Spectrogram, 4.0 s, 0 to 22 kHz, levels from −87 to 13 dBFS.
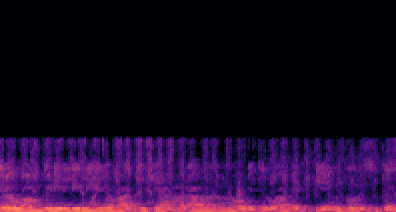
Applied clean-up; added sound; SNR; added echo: none; Domestic sounds, home sounds; 12 dB; reverberation time 0.7 s.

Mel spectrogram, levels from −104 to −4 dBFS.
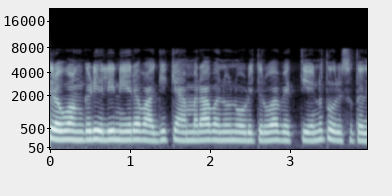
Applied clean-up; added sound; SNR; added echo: none; none; none; none.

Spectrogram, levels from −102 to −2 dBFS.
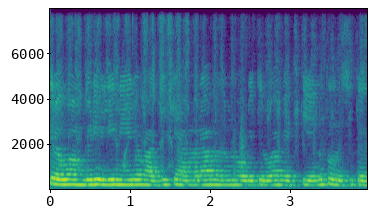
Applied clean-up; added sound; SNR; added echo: neural separator model SepFormer DNS4.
